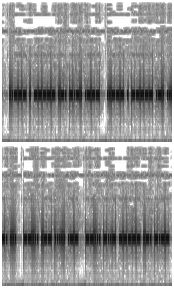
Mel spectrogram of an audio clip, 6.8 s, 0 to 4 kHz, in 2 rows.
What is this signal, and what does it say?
Morse code, heard as a keyed tone, about 56 wpm, 800 Hz. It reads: 2E0RCJ 2E0RFS 7W5W 7X0RY
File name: Audio practica CW / qrq-tx-54 2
